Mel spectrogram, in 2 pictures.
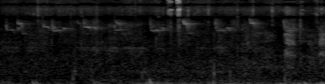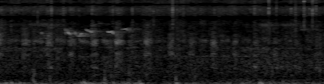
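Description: Faint panting of a dog out on a walk, with a few faint bird chirps.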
